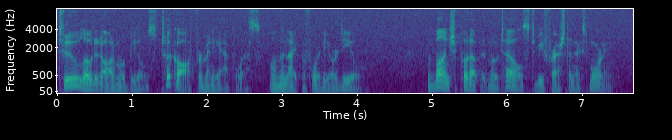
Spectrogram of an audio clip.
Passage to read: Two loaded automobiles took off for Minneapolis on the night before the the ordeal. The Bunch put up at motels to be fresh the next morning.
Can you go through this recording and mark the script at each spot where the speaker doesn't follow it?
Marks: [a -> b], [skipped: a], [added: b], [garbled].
Two loaded automobiles took off for Minneapolis on the night before the [skipped: the] ordeal. The Bunch put up at motels to be fresh the next morning.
